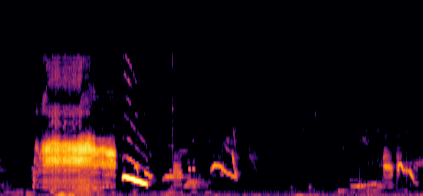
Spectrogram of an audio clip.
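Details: Common iora female used to lure males, giving a harsh buzzy burst followed by a clear downward-slurred whistle, then scattered short whistles and soft chips.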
